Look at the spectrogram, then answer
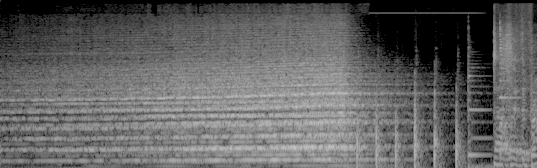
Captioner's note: knocks on door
